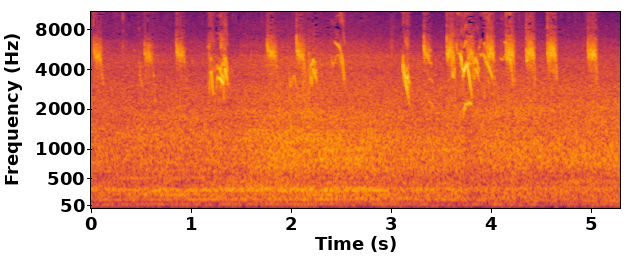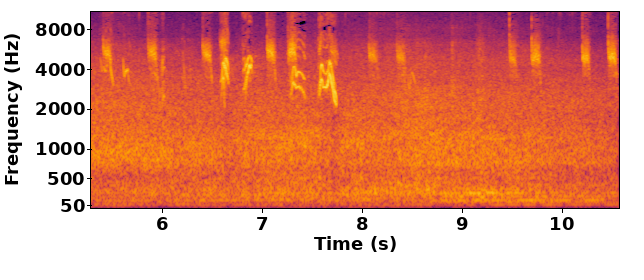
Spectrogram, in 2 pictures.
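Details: Sparrows on a shrine approach road in Japan, December 13, 2019: scattered high tweets, some doubled, repeated irregularly against steady street noise and a hint of distant voices.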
